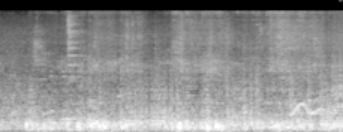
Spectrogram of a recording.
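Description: New York City Subway G train heard from inside the car as it runs along an elevated steel structure: a loud, steady rumble of wheels on rails, with a few knocks from the track.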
